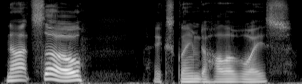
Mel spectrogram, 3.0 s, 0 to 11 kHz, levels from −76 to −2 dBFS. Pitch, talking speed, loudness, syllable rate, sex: 125 Hz, 120 wpm, -18 LUFS, 4.6 syllables/s, male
